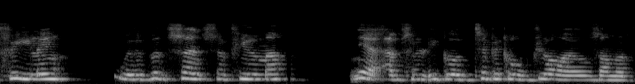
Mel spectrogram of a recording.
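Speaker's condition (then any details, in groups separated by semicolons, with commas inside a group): Cerebral palsy; quadriplegia, wheelchair user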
